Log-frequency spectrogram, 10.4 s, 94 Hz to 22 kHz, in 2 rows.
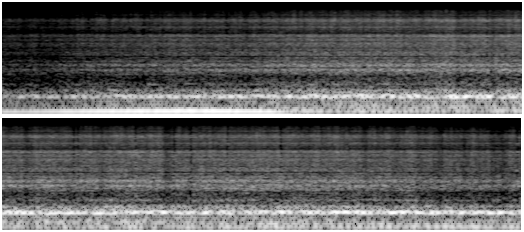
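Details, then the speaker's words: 2003 Chevy Avalanche running: steady droning whir that rises in pitch early, no clear grinding heard; owner suspects a transfer case bearing or the automatic high-low shift motor. "did a little research making that it's a bearing within the transfer case it's got that weird grinding noise"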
